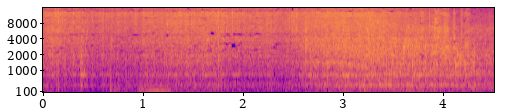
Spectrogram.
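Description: Seared beef roast sizzling in the hot stainless Instant Pot liner on sauté. About two and a half seconds in, the hiss grows louder as chicken broth goes into the hot pot to deglaze it.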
